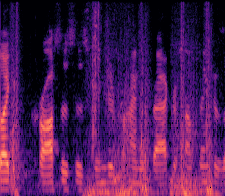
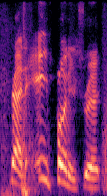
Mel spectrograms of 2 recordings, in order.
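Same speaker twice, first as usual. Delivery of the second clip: higher, louder whiny complaint; whiny Donkey; 7 semitones higher, 9 dB louder than usual. Retold or imitated. Donkey complaining to Shrek, high whine. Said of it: "it's like".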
